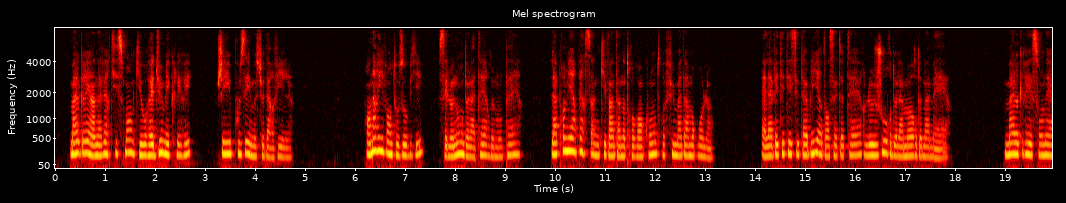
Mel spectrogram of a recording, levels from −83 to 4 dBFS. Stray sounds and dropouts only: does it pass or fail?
pass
